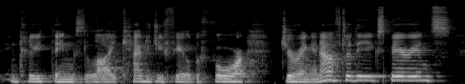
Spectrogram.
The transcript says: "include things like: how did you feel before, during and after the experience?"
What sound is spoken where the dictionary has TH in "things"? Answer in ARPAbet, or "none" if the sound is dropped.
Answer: TH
